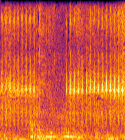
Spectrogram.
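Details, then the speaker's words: Continuous high steady beep from a mini detector for electric-cable frequency (PLTS/PLN wiring) as it moves along the cable, no dropouts; cable intact over its length, no break. "Nah, kabel ini aman teman-teman ya, tidak ada yang terputus teman-teman."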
